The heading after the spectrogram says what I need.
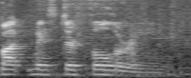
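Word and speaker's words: buckminsterfullerene: The first syllable is buck-min-ster-ful-ler-reen. Oh, Reen? Een, is that last one? Een. So, Buckminster Fullerene.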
